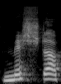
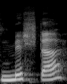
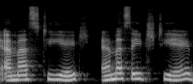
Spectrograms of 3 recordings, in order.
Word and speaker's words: mshta: these down here suspicious mishta process execution and i will stick to this it's pronounced mishta if you say msth mshta that is okay i say mishta but take a look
